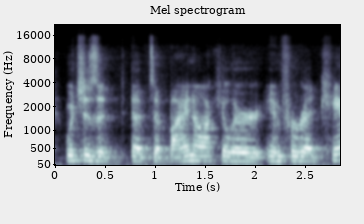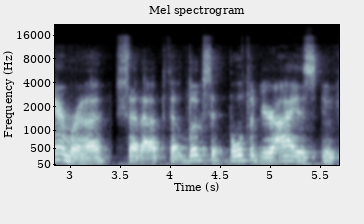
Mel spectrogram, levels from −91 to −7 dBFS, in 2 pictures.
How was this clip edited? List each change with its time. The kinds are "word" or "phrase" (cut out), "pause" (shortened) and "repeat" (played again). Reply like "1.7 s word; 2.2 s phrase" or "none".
3.4 s pause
